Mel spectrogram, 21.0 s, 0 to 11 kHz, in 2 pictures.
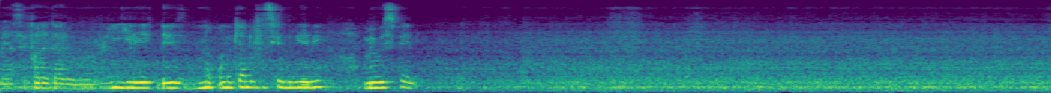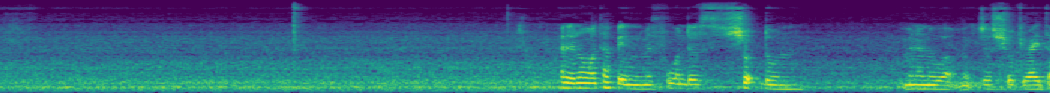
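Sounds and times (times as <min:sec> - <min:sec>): machine hum and hiss: 0:00.0 - 0:21.0.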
